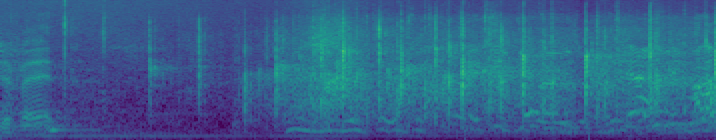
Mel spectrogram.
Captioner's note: clapping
